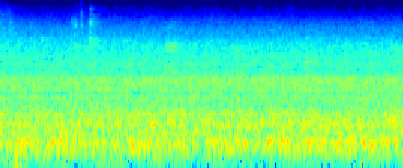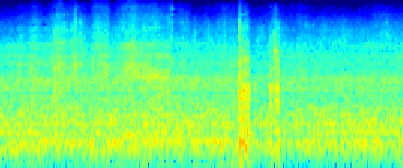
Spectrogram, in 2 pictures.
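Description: A steady low droning hum, with two short sharp knocks about six and a half seconds in, the second following the first closely.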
